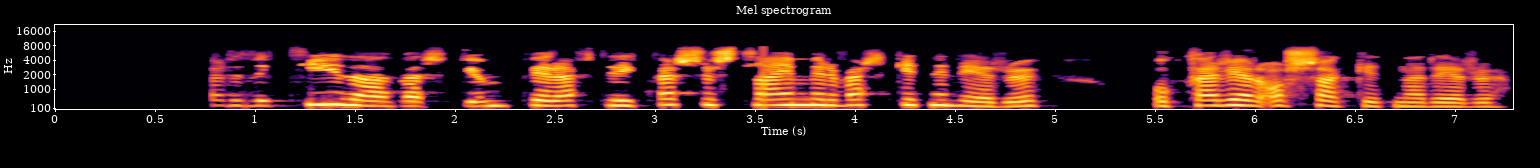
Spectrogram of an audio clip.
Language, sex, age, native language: Icelandic, female, 30-39, Icelandic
